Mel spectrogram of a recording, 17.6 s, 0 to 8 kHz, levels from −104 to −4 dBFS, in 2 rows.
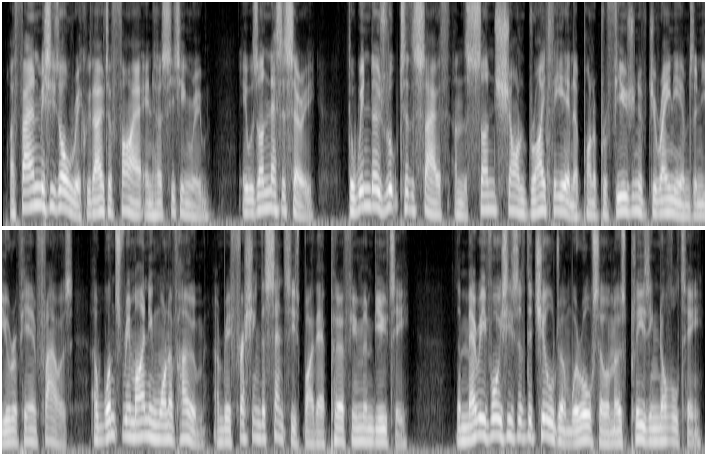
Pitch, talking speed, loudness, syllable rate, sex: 130 Hz, 210 wpm, -20 LUFS, 6.1 syllables/s, male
